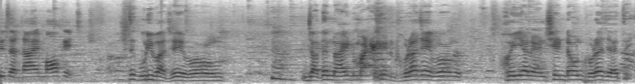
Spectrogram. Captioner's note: clearing throat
